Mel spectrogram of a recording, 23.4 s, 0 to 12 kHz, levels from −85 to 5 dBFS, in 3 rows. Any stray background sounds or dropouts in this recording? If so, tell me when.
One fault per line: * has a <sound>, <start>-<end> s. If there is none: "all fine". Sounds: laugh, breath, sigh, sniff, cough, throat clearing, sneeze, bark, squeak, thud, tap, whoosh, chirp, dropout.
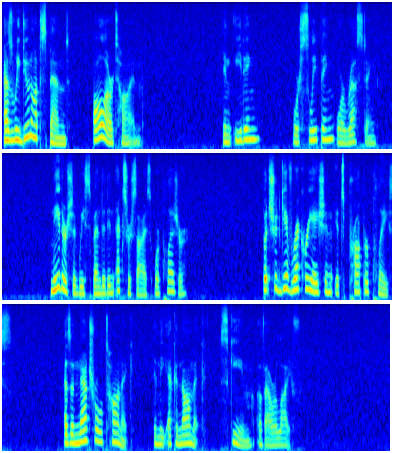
all fine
